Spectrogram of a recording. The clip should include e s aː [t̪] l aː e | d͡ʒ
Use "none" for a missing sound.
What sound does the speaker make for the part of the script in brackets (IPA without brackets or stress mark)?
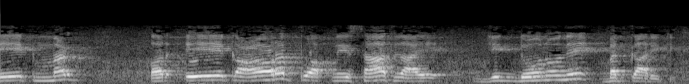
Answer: t̪ʰ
